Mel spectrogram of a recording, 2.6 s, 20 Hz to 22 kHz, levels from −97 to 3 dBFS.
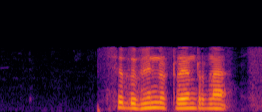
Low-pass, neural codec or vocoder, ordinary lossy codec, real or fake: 7.2 kHz; none; AAC, 16 kbps; real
